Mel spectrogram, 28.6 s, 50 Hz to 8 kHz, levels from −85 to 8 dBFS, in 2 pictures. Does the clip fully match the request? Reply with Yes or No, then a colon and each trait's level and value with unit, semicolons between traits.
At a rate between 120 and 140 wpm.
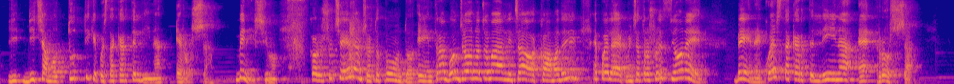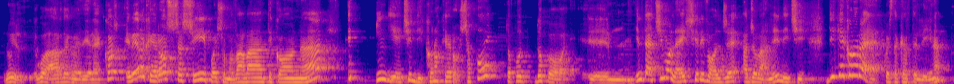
No: average, 155 wpm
